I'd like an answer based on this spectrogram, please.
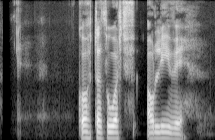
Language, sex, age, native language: Icelandic, male, 15, Icelandic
